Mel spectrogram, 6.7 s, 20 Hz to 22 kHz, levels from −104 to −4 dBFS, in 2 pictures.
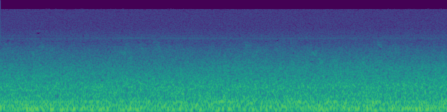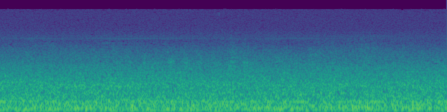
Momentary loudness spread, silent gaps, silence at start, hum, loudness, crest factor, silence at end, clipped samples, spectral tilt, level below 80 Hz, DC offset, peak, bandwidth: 1 LU; none; 0 s; none; -33 LUFS; 14 dB; 0 s; under 0.1%; -7.5 dB/octave; -44 dBFS; under 0.1%; -18 dBFS; 16.5 kHz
